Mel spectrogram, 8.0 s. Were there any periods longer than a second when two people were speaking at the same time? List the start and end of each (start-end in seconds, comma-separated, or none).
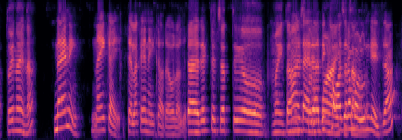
5.8-7.4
